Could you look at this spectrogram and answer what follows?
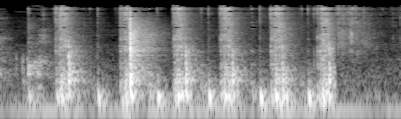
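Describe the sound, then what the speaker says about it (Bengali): A knife chops an onion on a board in a home kitchen, with about eight crisp, evenly paced strikes close up and no voices. "এখন আমি পেঁয়াজটা কেটে দিচ্ছি।"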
